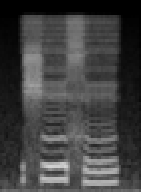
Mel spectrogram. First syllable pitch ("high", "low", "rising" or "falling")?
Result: high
